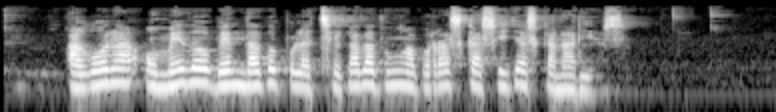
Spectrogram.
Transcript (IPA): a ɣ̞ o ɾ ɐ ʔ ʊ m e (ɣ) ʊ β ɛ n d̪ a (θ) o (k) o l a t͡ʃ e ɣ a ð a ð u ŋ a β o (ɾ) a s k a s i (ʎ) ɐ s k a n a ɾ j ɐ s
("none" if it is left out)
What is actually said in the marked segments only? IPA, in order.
ð, ð, p, r, ʎ

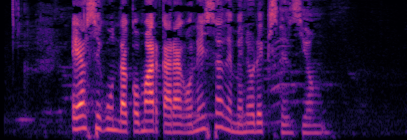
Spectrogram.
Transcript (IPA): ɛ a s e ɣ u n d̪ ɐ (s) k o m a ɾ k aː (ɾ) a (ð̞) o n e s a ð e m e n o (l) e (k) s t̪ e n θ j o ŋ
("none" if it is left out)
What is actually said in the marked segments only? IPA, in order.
none, ɾ, ɣ̞, ɾ, k

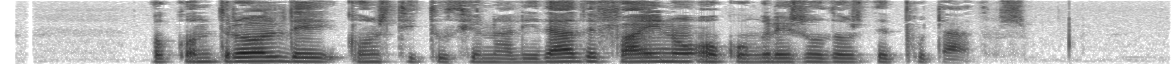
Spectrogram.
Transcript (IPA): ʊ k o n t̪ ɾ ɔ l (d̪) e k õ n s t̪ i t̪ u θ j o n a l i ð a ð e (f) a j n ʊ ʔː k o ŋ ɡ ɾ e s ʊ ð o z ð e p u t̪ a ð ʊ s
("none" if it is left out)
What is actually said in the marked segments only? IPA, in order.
d̪, f

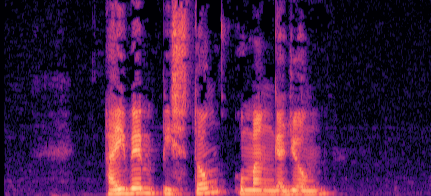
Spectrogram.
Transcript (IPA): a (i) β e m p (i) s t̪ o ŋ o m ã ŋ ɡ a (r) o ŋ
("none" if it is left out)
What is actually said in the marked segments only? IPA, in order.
j, i, ʎ

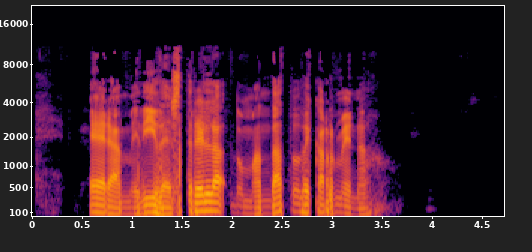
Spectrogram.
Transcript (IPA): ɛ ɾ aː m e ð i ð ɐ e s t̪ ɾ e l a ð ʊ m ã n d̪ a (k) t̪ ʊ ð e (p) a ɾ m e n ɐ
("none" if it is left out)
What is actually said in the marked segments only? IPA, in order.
none, k

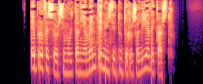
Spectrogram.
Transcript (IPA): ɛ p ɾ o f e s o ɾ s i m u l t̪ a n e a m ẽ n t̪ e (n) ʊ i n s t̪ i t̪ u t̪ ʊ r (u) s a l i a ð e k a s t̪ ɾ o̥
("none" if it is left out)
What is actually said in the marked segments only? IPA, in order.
n, o

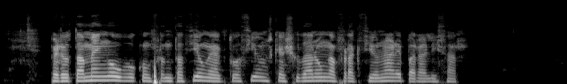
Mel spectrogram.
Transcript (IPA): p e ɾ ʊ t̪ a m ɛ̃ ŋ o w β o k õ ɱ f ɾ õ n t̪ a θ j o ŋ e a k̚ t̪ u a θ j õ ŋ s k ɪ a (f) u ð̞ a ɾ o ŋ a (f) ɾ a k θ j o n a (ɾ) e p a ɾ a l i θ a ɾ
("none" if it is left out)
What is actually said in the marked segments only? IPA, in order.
ʃ, f, ɾ

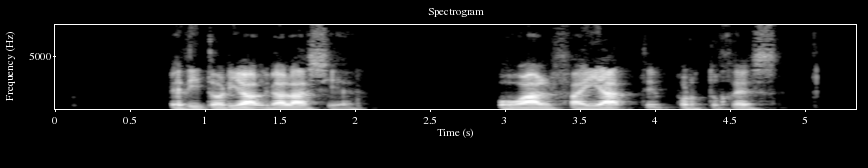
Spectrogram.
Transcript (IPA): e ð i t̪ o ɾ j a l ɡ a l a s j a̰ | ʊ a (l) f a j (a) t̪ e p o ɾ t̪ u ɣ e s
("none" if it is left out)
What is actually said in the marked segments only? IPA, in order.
l, a

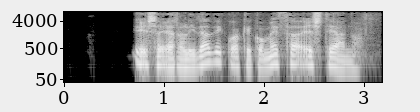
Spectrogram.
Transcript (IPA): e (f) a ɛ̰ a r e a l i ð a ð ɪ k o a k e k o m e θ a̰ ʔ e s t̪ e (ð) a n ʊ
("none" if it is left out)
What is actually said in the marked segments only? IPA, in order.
s, none

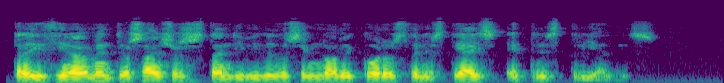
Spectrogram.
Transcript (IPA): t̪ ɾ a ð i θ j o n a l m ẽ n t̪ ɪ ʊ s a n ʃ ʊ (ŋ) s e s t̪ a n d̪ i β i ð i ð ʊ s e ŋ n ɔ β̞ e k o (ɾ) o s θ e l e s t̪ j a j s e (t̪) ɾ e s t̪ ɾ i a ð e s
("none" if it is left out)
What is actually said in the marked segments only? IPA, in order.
none, ɾ, t̪

